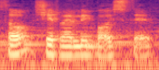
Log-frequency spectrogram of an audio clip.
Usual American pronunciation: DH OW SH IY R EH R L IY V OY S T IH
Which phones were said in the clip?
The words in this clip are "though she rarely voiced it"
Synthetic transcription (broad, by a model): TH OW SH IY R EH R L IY B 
